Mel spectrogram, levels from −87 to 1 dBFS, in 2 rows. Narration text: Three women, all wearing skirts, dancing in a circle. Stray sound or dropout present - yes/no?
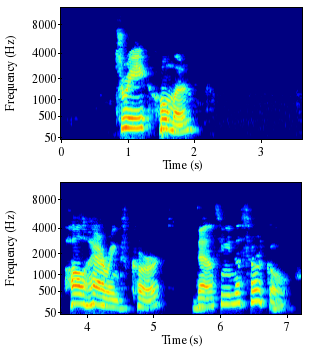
no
